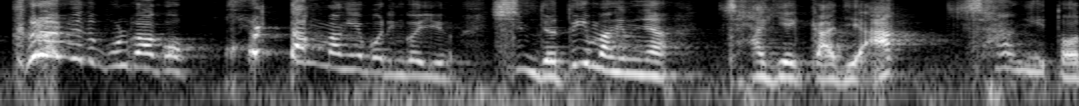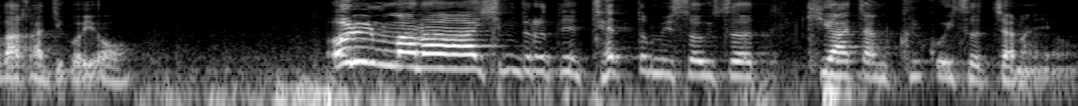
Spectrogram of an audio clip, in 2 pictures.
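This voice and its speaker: A man in his sixties with a Jeolla accent, preaching a sermon as pastor, asking rhetorical questions and swinging from shouts to quiet asides. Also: very high-pitched, big pitch swings, fairly quick, vocal fry. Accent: Jeolla Korean. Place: church sanctuary.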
